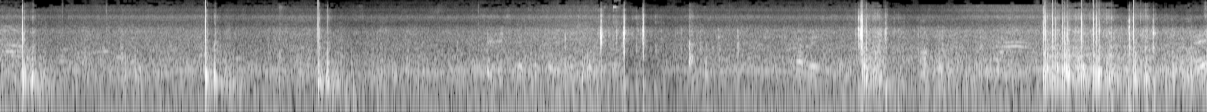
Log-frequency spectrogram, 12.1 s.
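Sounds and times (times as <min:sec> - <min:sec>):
fireworks bangs: 0:00.0 - 0:04.3, 0:08.5 - 0:12.0
low rumble: 0:00.0 - 0:12.0
steady hum: 0:00.0 - 0:12.0.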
